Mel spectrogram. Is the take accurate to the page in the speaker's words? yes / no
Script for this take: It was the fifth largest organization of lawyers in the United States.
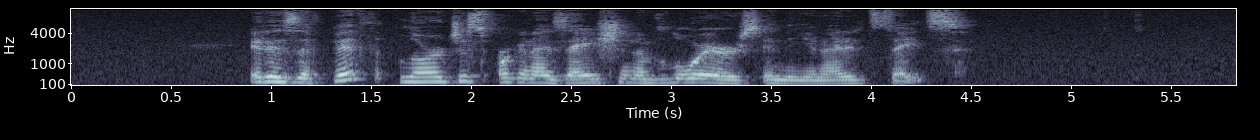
no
